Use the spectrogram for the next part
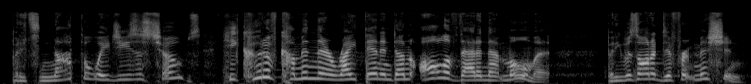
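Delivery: ordinary talk, nothing marked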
